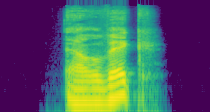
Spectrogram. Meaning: 1. singular imperative of erwecken 2. first-person singular present of erwecken
- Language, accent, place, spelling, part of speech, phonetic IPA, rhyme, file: German, Germany, Berlin, erweck, verb, [ɛɐ̯ˈvɛk], -ɛk, De-erweck.ogg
